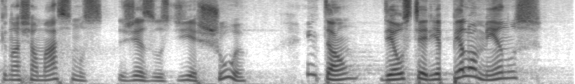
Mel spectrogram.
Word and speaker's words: Yeshua: Jesus não é Jesus, que a pronúncia correta, o nome correto de Jesus é Yeshua e que devemos chamá-lo de Yeshua Ramashia, né? Essa talvez seja a pronúncia correta da época, pois naquela época eles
